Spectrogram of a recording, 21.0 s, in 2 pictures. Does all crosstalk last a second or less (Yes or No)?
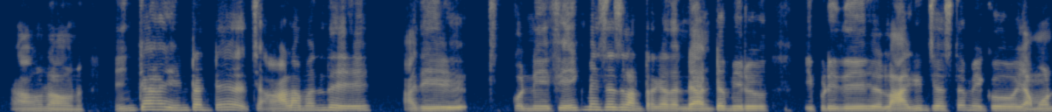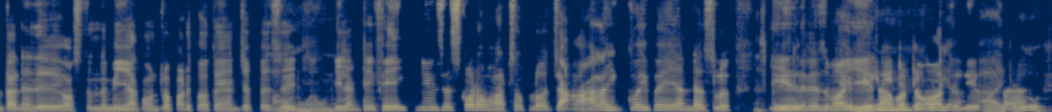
No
